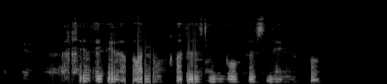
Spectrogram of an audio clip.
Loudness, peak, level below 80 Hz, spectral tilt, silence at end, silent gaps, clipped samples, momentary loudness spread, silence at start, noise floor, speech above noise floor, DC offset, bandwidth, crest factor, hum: -37 LUFS; -16 dBFS; -62 dBFS; -5 dB/octave; 0.7 s; none; under 0.1%; 10 LU; 0.25 s; -82 dBFS; 46 dB; under 0.1%; 11.5 kHz; 22 dB; none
